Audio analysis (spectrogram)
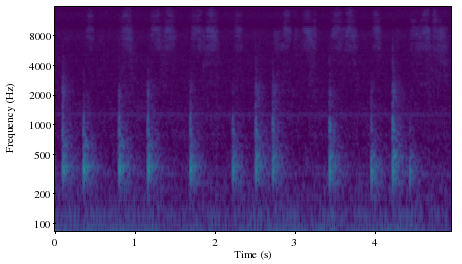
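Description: Pen or pencil writing numbers by hand on paper, a quiet, close series of short scratchy strokes in a steady, irregular rhythm, with no speech.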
